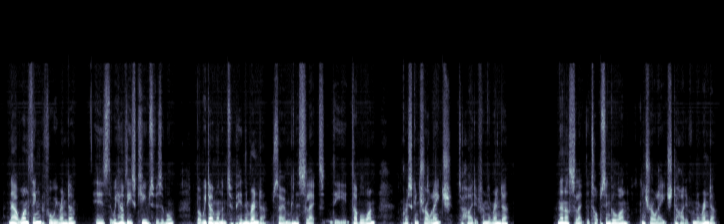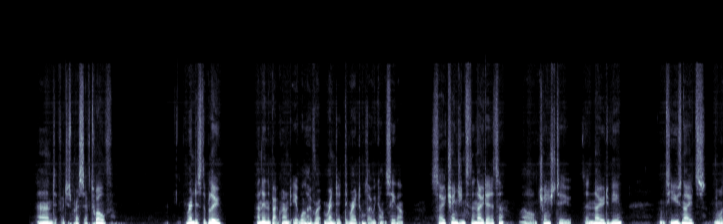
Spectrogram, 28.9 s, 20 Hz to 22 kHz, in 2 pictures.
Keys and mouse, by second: 2.1 middle click, 2.9 ctrl+middle click, 3.6 click, 3.9 shift+middle click, 9.1 ctrl+h, 13.2 ctrl+h, 16.8 F12, 22.8 click.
